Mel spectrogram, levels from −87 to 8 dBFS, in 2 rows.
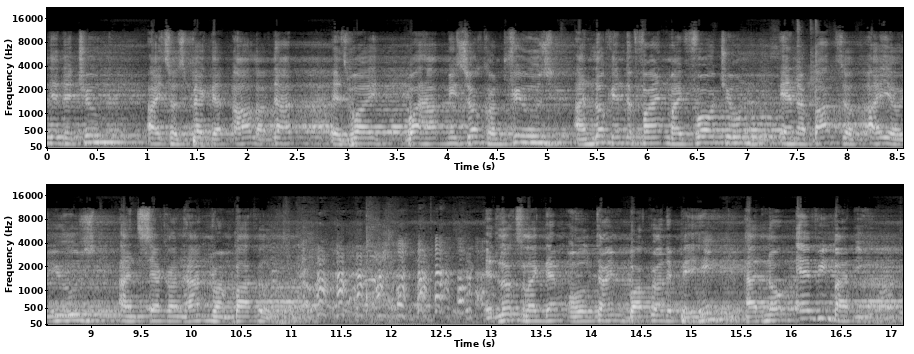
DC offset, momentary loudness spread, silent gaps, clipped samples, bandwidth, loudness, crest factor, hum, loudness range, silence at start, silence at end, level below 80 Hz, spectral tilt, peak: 4%; 3 LU; none; under 0.1%; 15.5 kHz; -14 LUFS; 14 dB; none; 1 LU; 0 s; 0 s; -48 dBFS; -4.5 dB/octave; 0 dBFS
